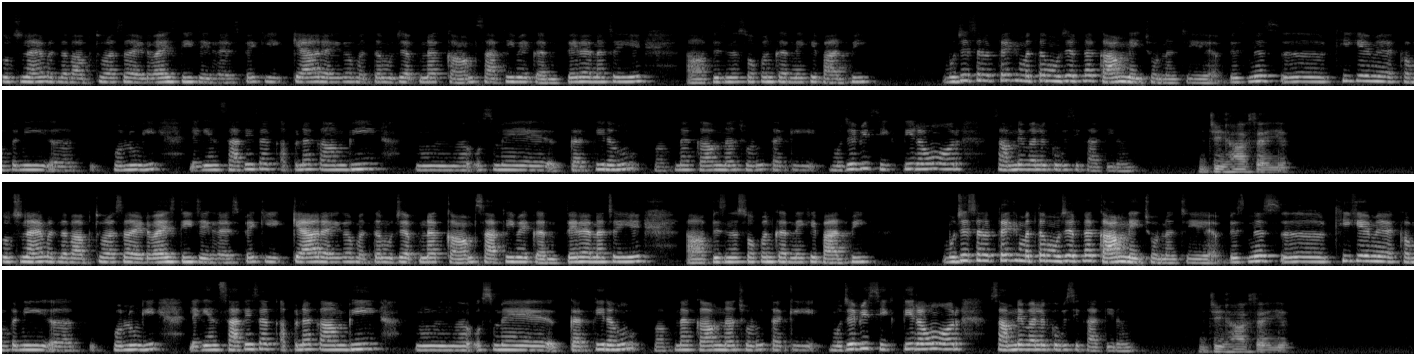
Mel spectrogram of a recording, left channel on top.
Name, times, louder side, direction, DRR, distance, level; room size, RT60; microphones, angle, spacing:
voice 1, 0.0-8.7 9.4-25.5, right 4 dB, 55° right, 0.4 m, -25 dB
voice 2, 26.1-27.0, left 1 dB, 15° left, 1.0 m, -31 dB
4.3 x 2.1 x 2.3 m
head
